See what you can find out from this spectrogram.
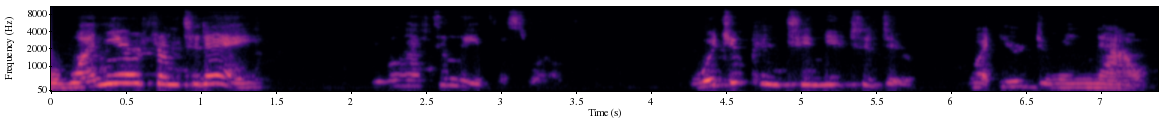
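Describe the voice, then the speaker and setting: Woman, husky edge, very animated pitch, enthusiastic read-aloud, chatty conversational asides. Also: poor audio. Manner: enthusiastic, expressive. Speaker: reader of a self-help book read-along.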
